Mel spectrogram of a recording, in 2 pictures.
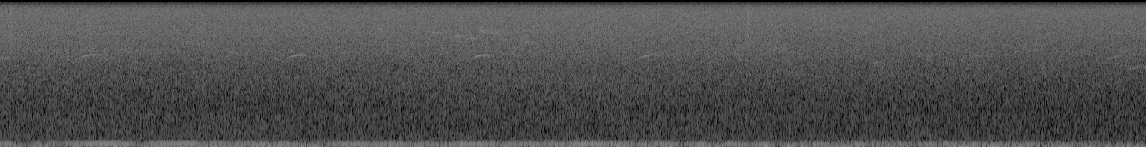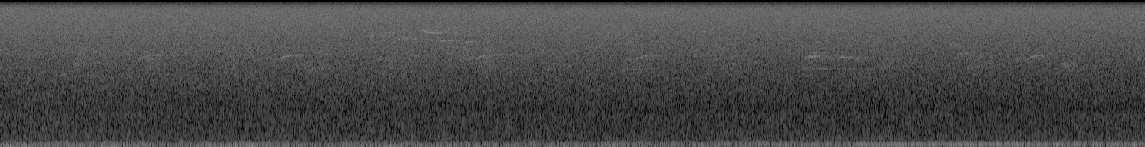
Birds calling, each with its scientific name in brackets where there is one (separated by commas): Eastern Wood-Pewee (Contopus virens), Blue Jay (Cyanocitta cristata), Brown Creeper (Certhia americana)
